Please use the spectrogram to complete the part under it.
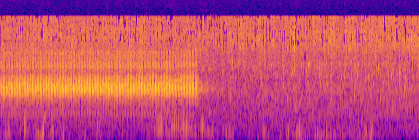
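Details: Loud breeding chorus of eight toads mating in a backyard pond in summer: a sustained, even, high-pitched trill for two seconds that stops abruptly, followed by soft splashing and dripping water.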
